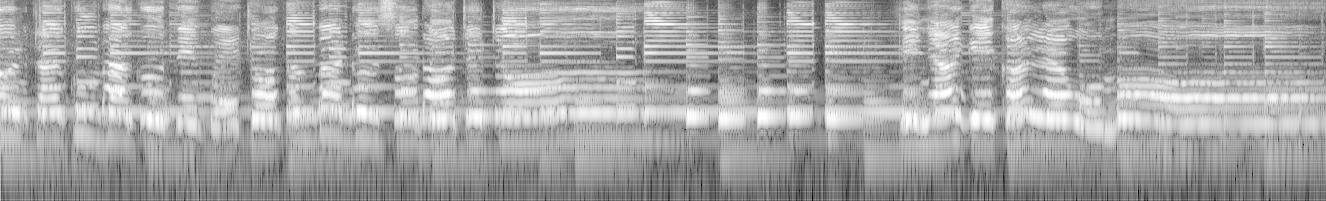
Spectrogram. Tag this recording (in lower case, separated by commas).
pizzicato, zither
